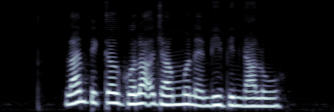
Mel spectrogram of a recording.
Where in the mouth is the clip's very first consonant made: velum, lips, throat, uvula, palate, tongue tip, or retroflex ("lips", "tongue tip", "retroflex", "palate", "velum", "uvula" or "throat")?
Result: tongue tip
